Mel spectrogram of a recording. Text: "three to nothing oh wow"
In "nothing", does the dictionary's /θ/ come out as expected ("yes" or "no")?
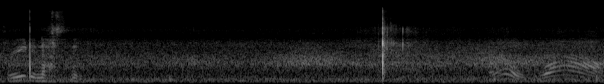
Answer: no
